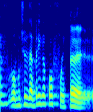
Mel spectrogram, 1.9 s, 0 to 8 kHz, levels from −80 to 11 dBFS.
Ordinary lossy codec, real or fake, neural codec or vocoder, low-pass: none; fake; codec, 16 kHz, 2 kbps, FreqCodec, larger model; none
